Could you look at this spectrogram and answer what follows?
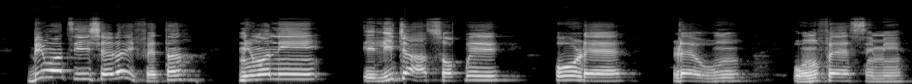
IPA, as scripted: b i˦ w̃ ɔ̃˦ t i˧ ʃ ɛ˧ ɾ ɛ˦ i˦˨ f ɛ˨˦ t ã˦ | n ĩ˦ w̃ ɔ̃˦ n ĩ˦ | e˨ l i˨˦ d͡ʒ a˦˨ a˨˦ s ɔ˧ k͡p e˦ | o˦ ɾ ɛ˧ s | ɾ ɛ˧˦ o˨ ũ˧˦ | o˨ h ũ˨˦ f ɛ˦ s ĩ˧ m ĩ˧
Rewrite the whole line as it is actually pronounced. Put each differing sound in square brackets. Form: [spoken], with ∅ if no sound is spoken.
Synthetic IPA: b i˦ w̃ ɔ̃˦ t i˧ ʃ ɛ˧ ɾ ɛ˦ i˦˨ f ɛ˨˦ t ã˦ | n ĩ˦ w̃ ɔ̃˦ n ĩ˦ | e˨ l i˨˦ d͡ʒ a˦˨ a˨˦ s ɔ˧ k͡p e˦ | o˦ ɾ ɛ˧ [∅] | ɾ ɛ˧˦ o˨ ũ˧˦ | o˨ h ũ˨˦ f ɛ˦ s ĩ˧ m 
